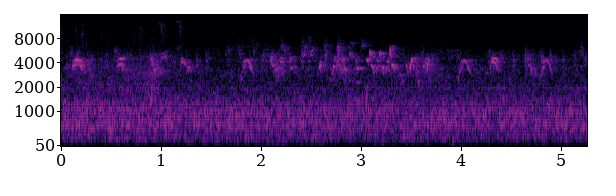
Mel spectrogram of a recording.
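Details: A robin pours out a melodious tale, a rapid run of high, tinkling notes and brief trills that flows almost without pause over low background hiss.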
